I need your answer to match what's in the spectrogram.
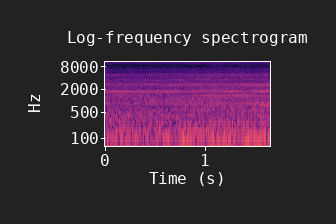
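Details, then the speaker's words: Two Chinese diesel heaters running at full throttle 6 minutes after start, garage cold, outside mid-to-upper 20s: steady even roar with constant high fan tones, no surging; running normally. "They're running at full throttle or full send."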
